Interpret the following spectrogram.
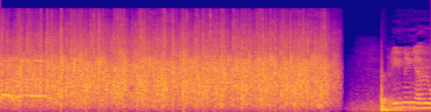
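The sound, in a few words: audience applause for a new state senator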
